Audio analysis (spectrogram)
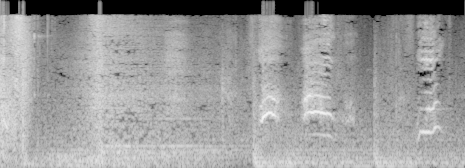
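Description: Two sharp gunshots crack in quick succession at the start of a drama scene, echoing briefly, followed by several loud, harsh crow caws in the seconds after.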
